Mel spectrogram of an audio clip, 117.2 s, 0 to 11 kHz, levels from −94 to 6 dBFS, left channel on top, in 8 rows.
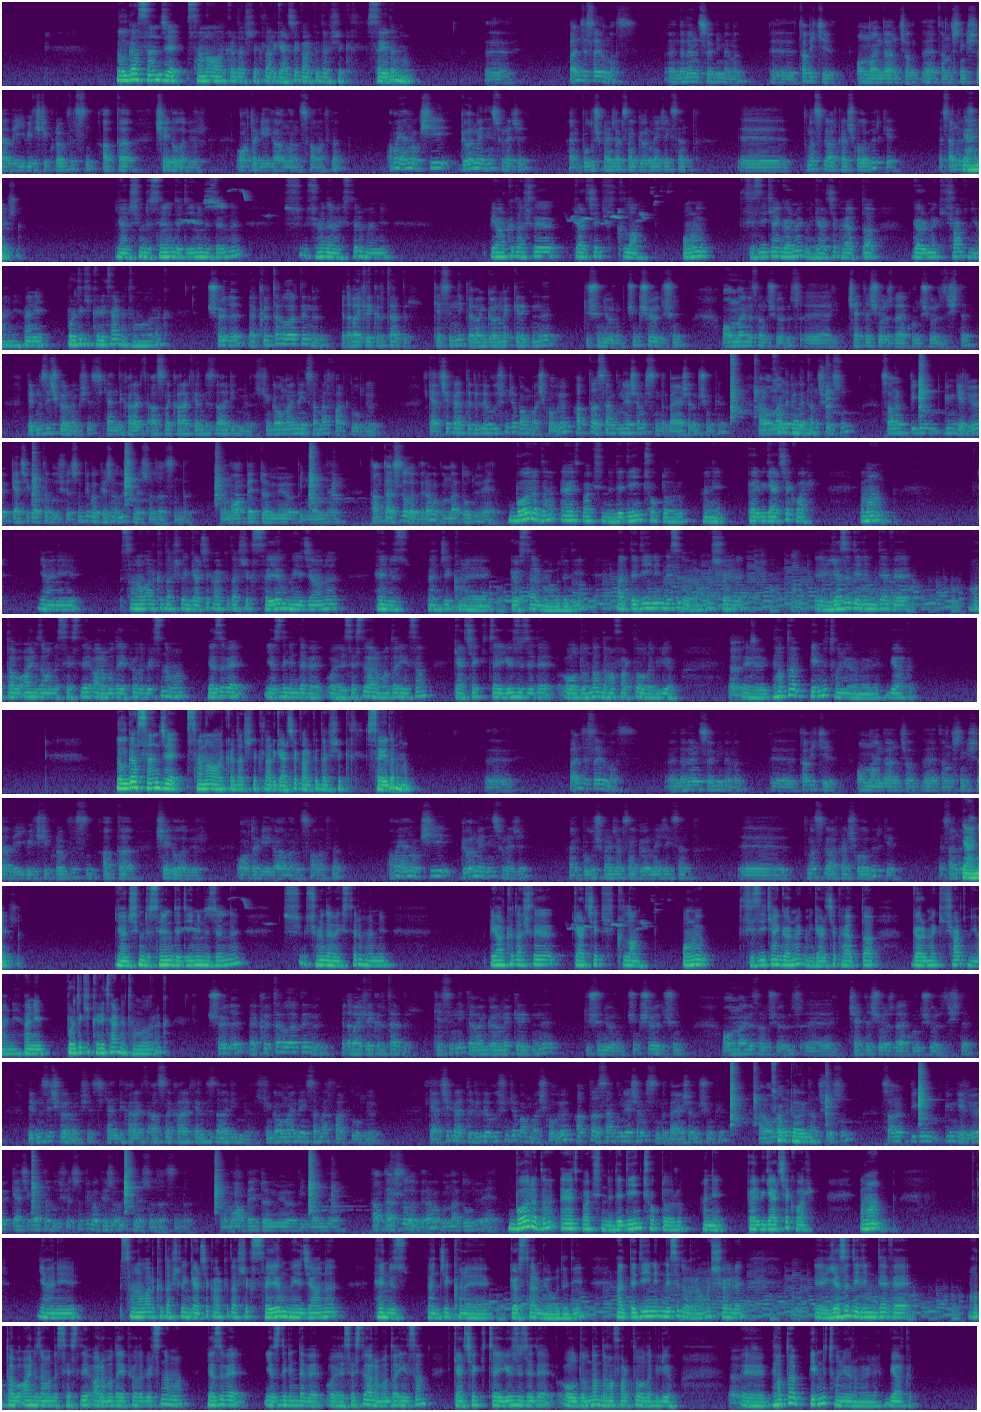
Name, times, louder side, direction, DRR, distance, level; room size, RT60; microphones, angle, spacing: voice 1, 1.7-5.1 5.5-6.1 29.1-29.4 31.0-32.9 33.5-35.1 36.6-37.6 37.9-38.9 39.5-39.9 40.4-42.4 42.9-44.6 44.9-46.4 70.3-70.8 80.9-84.1 84.5-85.4 86.1-86.5 88.5-89.1 89.7-93.0 93.5-94.0 94.3-95.3 95.6-96.7 97.1-99.1 100.1-101.6 102.4-105.3 105.7-106.2 106.5-109.0 109.4-112.7 113.6-116.2, right 4 dB, 80° right, 0.4 m, -33 dB
voice 2, 7.2-7.7 8.5-9.5 10.0-11.2 11.5-12.5 12.8-16.7 17.0-17.7 18.2-19.8 20.4-22.6 23.1-25.0 25.7-28.1 28.7-29.5 47.1-50.1 50.4-52.3 52.7-58.6 59.0-64.3 65.0-69.5 69.8-71.4 71.8-76.1 76.5-78.3 78.8-80.8 86.2-86.6 99.8-99.9 113.5-113.9, left 2 dB, 65° left, 0.7 m, -43 dB
sound 1, 32.0-33.3 37.8-39.3, left 3 dB, 30° left, 0.8 m, -48 dB
sound 2, 69.5-70.2 71.0-71.3 71.8-71.9 72.4-72.7 73.7-74.1 75.1-75.7 76.5-77.1 77.9-78.5 79.4-79.5 79.8-79.9, right 3 dB, 45° right, 0.7 m, -40 dB
sound 3, 94.6-102.3, equal, 5° left, 0.4 m, -48 dB
3.2 x 2.5 x 3.1 m
head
